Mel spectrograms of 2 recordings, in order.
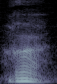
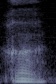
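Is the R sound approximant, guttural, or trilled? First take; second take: guttural; guttural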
